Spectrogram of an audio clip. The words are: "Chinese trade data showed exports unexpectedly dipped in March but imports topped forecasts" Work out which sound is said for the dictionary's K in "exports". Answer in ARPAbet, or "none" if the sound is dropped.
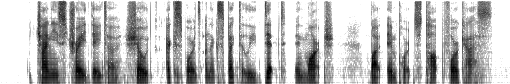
K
